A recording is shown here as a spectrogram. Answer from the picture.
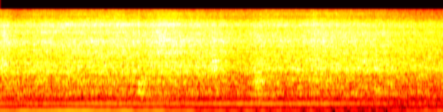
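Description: Crickets being stir-fried in a wok: an even sizzling hiss, with a metal spatula scraping now and then, over a steady low hum.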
